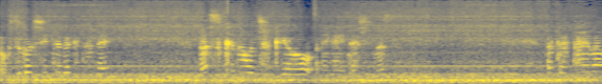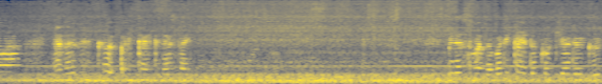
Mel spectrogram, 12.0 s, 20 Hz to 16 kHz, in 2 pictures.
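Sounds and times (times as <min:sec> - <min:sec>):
announcement over cabin speaker: 0:00.0 - 0:01.2, 0:01.8 - 0:04.1, 0:05.2 - 0:12.0
low engine and cabin rumble: 0:00.0 - 0:12.0.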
